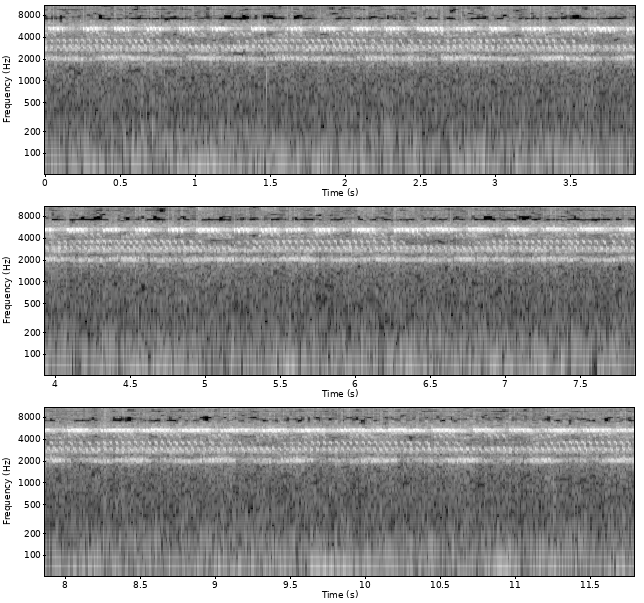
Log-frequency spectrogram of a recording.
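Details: Crickets in a dense, unbroken chorus of shrill trills stacked at several high pitches, each band rapidly pulsing, over a faint steady background hiss.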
